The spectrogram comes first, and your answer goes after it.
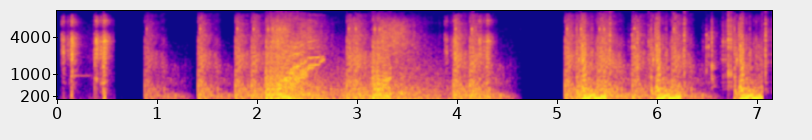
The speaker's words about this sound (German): Nachladen, schießen, also so effizient wie möglich.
